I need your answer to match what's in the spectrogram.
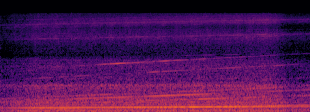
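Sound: helicopter flying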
